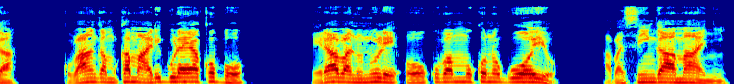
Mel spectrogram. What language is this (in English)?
Ganda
